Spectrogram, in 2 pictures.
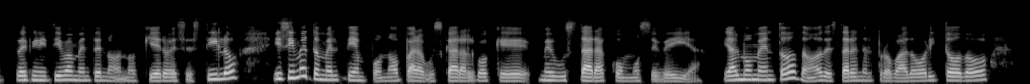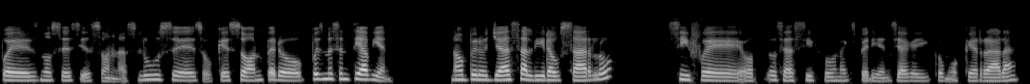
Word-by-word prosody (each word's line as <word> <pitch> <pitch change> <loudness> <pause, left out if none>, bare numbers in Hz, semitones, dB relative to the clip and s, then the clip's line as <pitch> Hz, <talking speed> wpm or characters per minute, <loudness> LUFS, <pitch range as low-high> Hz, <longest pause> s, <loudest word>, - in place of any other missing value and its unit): definitivamente 200 -1 +2
no, 180 -2 -5
no 165 0 -7
quiero 170 0 +2
ese 165 0 -3
estilo". 240 - +4 0.4
Y 260 +1 +4
sí 295 +3 +6
me 380 +3 +5
tomé 225 -7 +3
el 210 0 -3
tiempo, 185 -5 -1
¿no?, 170 +2 -3
para 165 -5 +2
buscar 165 +1 +1
algo 175 +2 -1
que 160 -1 0
me 195 -2 0
gustara 180 -3 +3
cómo 160 -2 -5
se 80 - -7
veía. 145 - -4 0.2
Y - - 0
al 205 +2 +6
momento, 220 +5 +3
¿no?, 165 -3 0
de 185 - +1
estar 165 -1 +2
en 180 0 -3
el 175 0 -9
probador 165 +2 -1
y 190 - -6
todo, 190 +2 +2 0.4
pues, 185 -1 +2
no 190 -1 -4
sé 185 -1 -4
si 185 - -7
son 150 -5 -7
las - - -10
luces 205 -4 -2
o - - -10
qué 185 - -3
son, 190 0 -1
pero, 185 -3 +1
pues, 245 0 +1
me 255 - +2
sentía 245 -1 +4
bien, 200 -7 -3 0.6
¿no? 215 +1 0
Pero 220 0 +2
ya 210 +1 +4
salir 205 -3 +2
a - - +3
usarlo 200 - +1 0.5
sí 225 -3 -2
fue 180 -4 0
oh, 170 - -2 0.2
o 205 - -3
sea, 180 -2 -2
sí 195 +2 -8
fue 175 - -7
una 175 0 -8
experiencia 165 -1 -5
gay 165 0 -8
como 180 -2 -8
qué 175 -1 -4
rara, 165 +3 0
190 Hz, 195 wpm, -22 LUFS, 170-210 Hz, 0.6 s, sí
